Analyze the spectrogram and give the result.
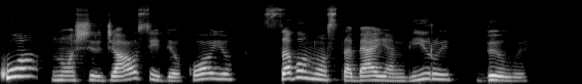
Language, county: Lithuanian, Utena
